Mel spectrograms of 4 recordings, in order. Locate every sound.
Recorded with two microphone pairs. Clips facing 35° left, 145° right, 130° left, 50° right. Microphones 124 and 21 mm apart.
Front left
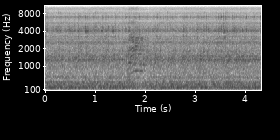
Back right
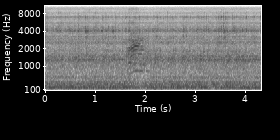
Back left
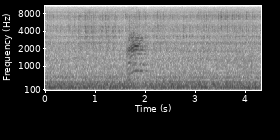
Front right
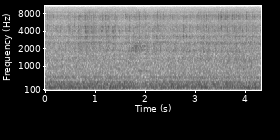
1.6 s a cat meowing: 110° left, 3.5 m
